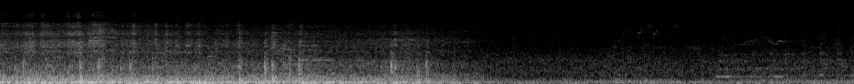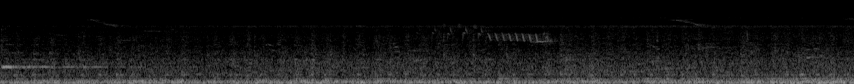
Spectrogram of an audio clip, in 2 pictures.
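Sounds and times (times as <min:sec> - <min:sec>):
train rumbling: 0:00.0 - 0:17.0
bird chirping: 0:06.2 - 0:16.0.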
